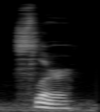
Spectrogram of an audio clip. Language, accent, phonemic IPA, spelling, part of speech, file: English, US, /slɜɹ/, slur, noun / verb, En-us-slur.ogg
- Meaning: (noun) An insult or slight, especially one that is muttered incoherently under one's breath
